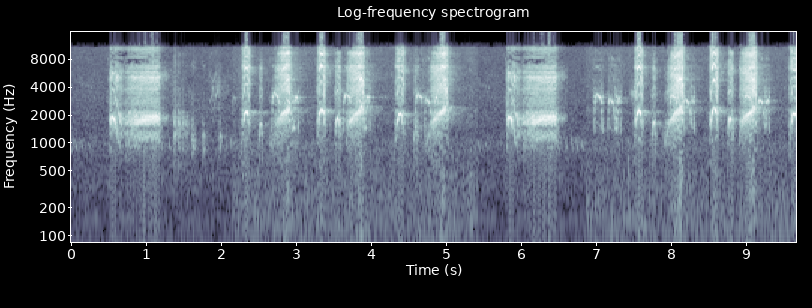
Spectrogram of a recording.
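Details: Partridge calling on a noise-filtered lure recording for hunting forest birds: two phrases, each opening with a drawn-out harsh squawk and trailing into a fast series of clipped, rasping notes.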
